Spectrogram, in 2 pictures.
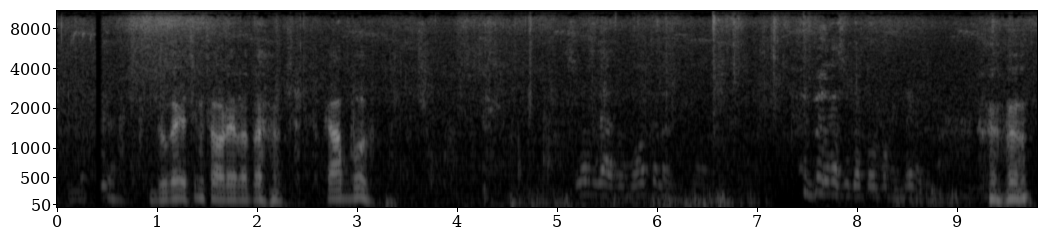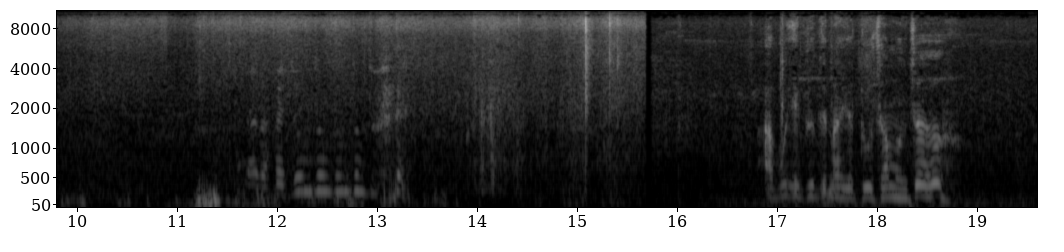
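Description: A young man talks nearby in a casual way.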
